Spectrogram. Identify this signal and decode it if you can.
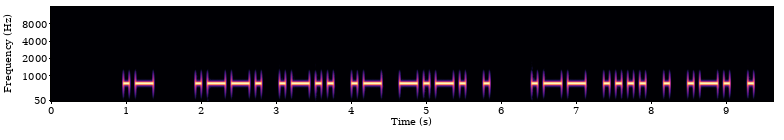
Morse code, heard as a keyed tone, about 15 wpm, 700 Hz. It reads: A PLACE WHERE
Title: Sentences from Top 1000 Words - Review Part 5 - 15wpm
